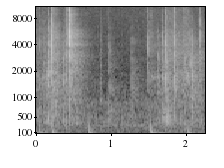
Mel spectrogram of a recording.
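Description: A wet wipe being taken out of its plastic pack: a few sharp crinkles and clicks, the loudest about half a second in and another cluster near the end.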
